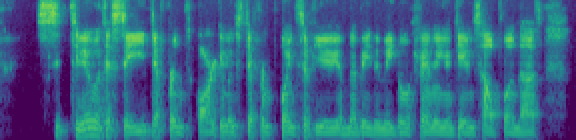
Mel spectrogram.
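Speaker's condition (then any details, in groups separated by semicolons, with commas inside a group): Cleft lip and palate; congenital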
